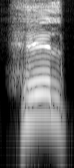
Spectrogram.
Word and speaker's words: help: ल का इस्तेमाल करेंगे क्योंकि ल जो है थोड़ा साइलेंट हो जा रहा है। तो यहाँ HELP है तो आधा ल लिखेंगे। क्या तो आधा ल, आप पूरा प। एक साथ पढ़ेंगे, हेल्प।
